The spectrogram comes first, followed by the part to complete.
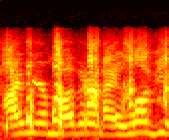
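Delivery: argumentative, quarrelsome, combative tone. Retelling how a mother character told her son she loved him: imitating an argumentative tone. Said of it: "in an argumentative tone".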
